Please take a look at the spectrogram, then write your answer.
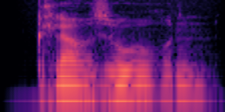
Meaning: plural of Klausur
- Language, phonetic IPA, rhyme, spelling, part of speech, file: German, [klaʊ̯ˈzuːʁən], -uːʁən, Klausuren, noun, De-Klausuren.ogg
